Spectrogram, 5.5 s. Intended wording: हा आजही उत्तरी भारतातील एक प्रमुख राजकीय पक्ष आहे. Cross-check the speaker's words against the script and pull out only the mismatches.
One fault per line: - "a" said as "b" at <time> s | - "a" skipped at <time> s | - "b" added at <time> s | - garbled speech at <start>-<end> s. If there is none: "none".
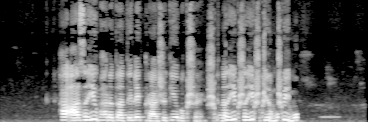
- "उत्तरी" skipped at 1.5 s
- "प्रमुख" skipped at 2.2 s
- garbled speech at 3.1-4.5 s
